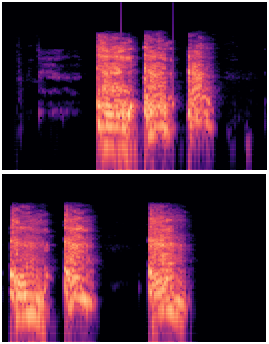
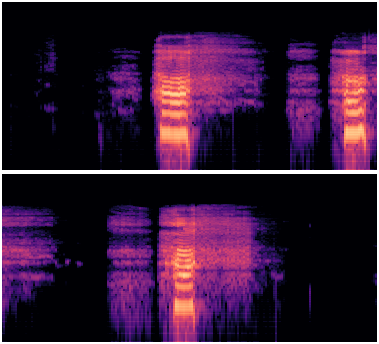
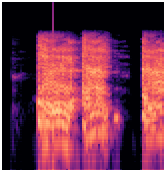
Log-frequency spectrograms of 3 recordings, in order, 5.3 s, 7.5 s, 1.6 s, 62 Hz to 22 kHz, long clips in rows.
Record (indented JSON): {
  "three_cough_length": "5.3 s",
  "three_cough_amplitude": 29806,
  "three_cough_signal_mean_std_ratio": 0.49,
  "exhalation_length": "7.5 s",
  "exhalation_amplitude": 29524,
  "exhalation_signal_mean_std_ratio": 0.29,
  "cough_length": "1.6 s",
  "cough_amplitude": 32151,
  "cough_signal_mean_std_ratio": 0.69,
  "survey_phase": "beta (2021-08-13 to 2022-03-07)",
  "age": "18-44",
  "gender": "Female",
  "wearing_mask": "No",
  "symptom_cough_any": true,
  "symptom_runny_or_blocked_nose": true,
  "symptom_shortness_of_breath": true,
  "symptom_sore_throat": true,
  "symptom_abdominal_pain": true,
  "symptom_fatigue": true,
  "symptom_fever_high_temperature": true,
  "symptom_headache": true,
  "symptom_change_to_sense_of_smell_or_taste": true,
  "symptom_loss_of_taste": true,
  "symptom_onset": "4 days",
  "smoker_status": "Never smoked",
  "respiratory_condition_asthma": false,
  "respiratory_condition_other": false,
  "recruitment_source": "Test and Trace",
  "submission_delay": "3 days",
  "covid_test_result": "Positive",
  "covid_test_method": "RT-qPCR",
  "covid_ct_value": 13.7,
  "covid_ct_gene": "ORF1ab gene",
  "covid_ct_mean": 14.4,
  "covid_viral_load": "19000000 copies/ml",
  "covid_viral_load_category": "High viral load (>1M copies/ml)"
}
